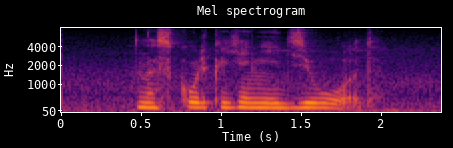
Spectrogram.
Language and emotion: Russian, neutral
